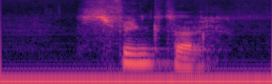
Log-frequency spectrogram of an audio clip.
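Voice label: "sphincter", Dutch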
